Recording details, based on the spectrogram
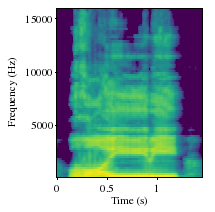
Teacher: Huruf ghain, hujung kerongkong kita ni.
